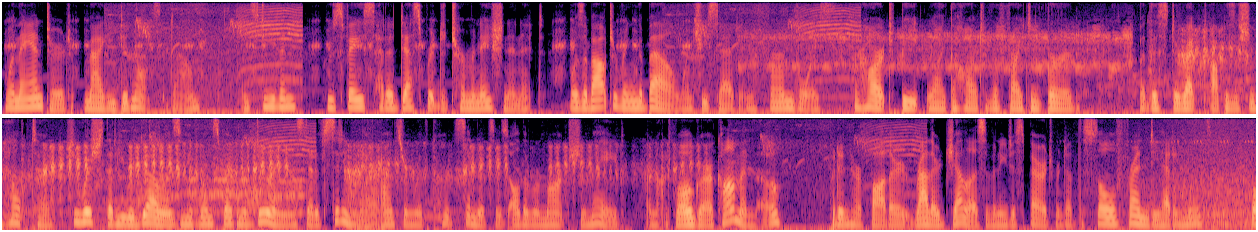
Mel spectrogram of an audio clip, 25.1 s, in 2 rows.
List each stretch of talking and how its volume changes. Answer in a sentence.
The talking can be heard from 0.0 to 25.0 s, at a steady volume.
